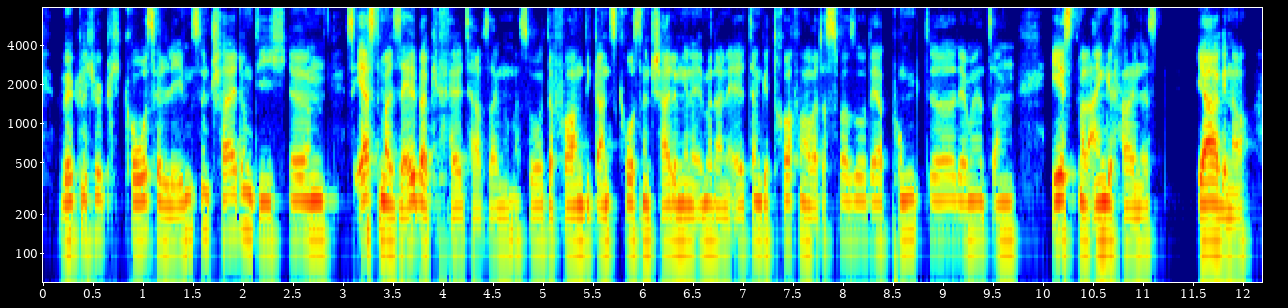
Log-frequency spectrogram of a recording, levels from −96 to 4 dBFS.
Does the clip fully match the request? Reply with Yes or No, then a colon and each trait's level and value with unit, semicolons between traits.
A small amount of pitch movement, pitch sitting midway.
No: narrow, 2.2 semitones; low, 125 Hz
